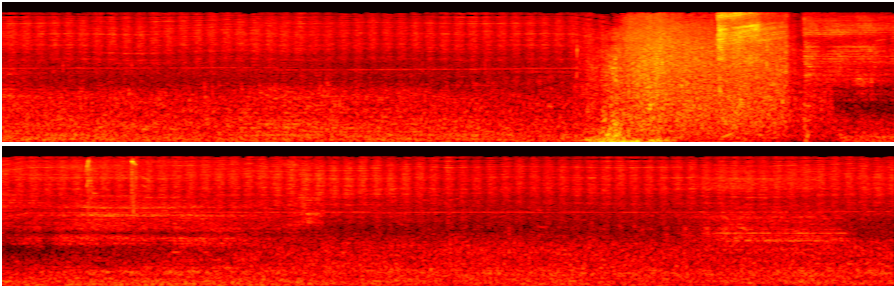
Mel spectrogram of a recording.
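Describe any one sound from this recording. A small submarine's engine hums low and steady underwater.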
